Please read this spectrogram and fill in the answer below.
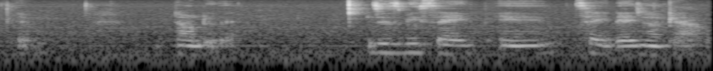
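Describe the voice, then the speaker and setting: Noticeable background noise along with audible room echo. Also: woman. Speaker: beauty and lifestyle youtuber. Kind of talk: casual advice vlog. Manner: casual, conversational.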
